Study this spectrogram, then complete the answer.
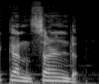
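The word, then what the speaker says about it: concerned: ہے تازہ۔ کنسرنڈ، دوستو کنسرنڈ میں آپ دیکھیں تو آر سائلنٹ ہے، اس میں آر نہیں بولا جاتا، اس طریقے سے بولیں گے کنسرنڈ، اور اس کا مطلب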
